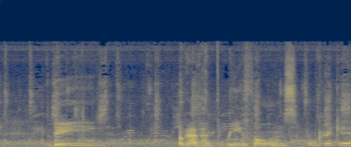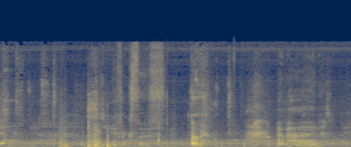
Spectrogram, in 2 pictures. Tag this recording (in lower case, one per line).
speech
music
